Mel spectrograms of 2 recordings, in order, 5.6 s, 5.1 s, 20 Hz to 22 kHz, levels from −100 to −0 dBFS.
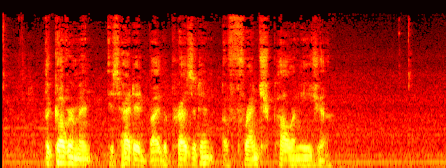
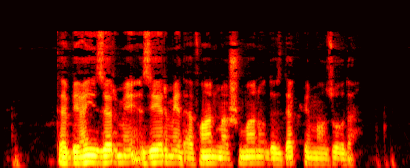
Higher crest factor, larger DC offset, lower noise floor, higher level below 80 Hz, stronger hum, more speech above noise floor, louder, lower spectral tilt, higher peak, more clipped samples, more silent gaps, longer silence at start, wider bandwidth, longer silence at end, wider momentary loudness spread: about the same, 18 dB vs 18 dB; neither; second, -43 dBFS vs -64 dBFS; first, -42 dBFS vs -56 dBFS; neither; second, 26 dB vs 41 dB; first, -17 LUFS vs -24 LUFS; about the same, -5.5 dB/octave vs -6.5 dB/octave; first, 0 dBFS vs -6 dBFS; neither; neither; about the same, 0.05 s vs 0.15 s; first, 16.5 kHz vs 11.5 kHz; second, 0.05 s vs 0.7 s; about the same, 11 LU vs 12 LU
